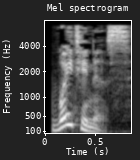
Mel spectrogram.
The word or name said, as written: weightiness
